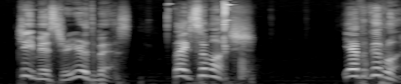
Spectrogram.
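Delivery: put-on very high street-kid voice. Narrating a game scene, the speaker voices a kid handed five copper: kid character voice. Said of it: "there's a kid".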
